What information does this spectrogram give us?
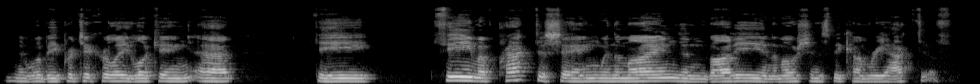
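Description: A man leads a guided meditation as a teacher. His voice sits a little higher than most men's. He speaks very slowly, in short measured phrases, leaving pauses between instructions. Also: level tone, a little mellow.

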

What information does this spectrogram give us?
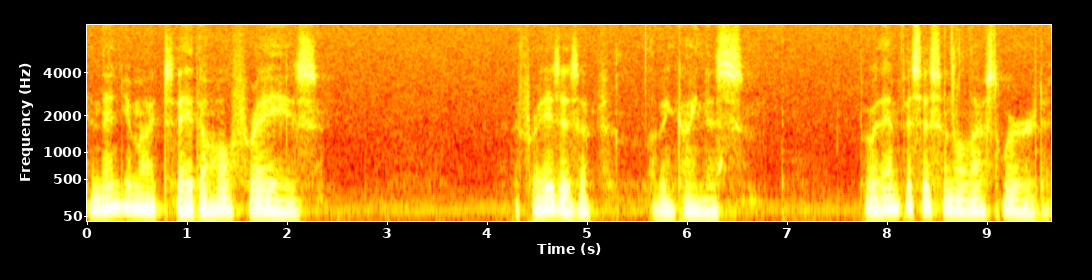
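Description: A man leading a guided loving-kindness meditation, speaking softly and trailing off into whispers. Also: on the low side, slight background noise, low-quality recording. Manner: slow, soft, trailing into whispers. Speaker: meditation teacher.

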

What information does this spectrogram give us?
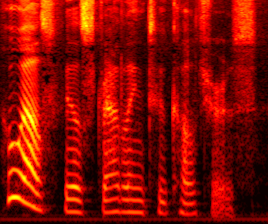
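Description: An older woman teaching a group, asking many quick questions in a chatty way. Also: deep voice, sing-song. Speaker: meditation teacher leading a group. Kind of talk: informal group discussion.

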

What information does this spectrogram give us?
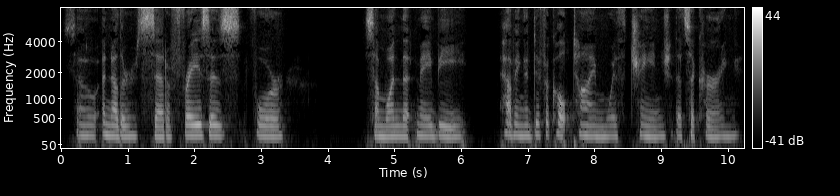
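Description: A woman guides a meditation in a slightly low voice. Her delivery is very slow and gentle. She speaks in short phrases and leaves long, unhurried pauses between them. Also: little pitch movement. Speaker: meditation teacher.

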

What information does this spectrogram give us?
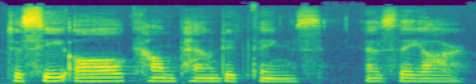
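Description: A woman leads a guided meditation in a low, very even voice. She speaks very slowly and deliberately, leaving space between short, soothing phrases as she gives gentle instruction. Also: poor audio. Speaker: meditation teacher. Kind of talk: guided meditation, slow and deliberate with long pauses.

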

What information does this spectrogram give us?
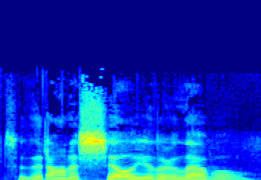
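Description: A woman teaching a guided meditation in a gentle, soothing, unhurried manner with long pauses between phrases. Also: medium pitch, steady tone.

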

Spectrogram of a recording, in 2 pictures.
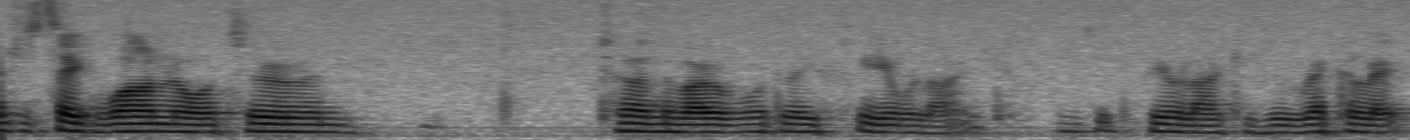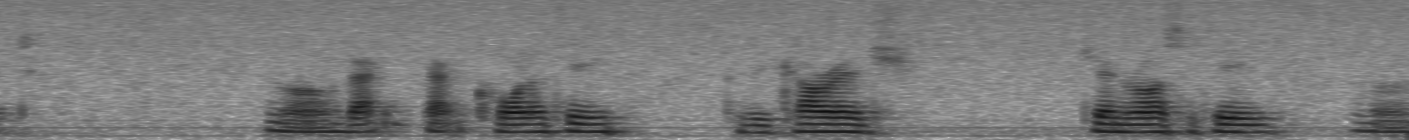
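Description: Male meditation guide: very slow, level delivery, reflective and contemplative, leaves space between phrases. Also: mid-range voice, gravelly, dark tone, rough recording. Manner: contemplative, unhurried phrasing with reflective pauses and murmured mms. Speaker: meditation teacher.

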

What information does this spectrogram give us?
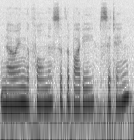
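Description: A woman meditation teacher leading a guided meditation at a retreat, speaking calmly in short phrases with long pauses. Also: on the low side, rough recording. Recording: steady background hiss.

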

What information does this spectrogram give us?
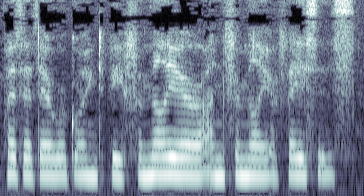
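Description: A woman leading a guided meditation as a teacher, speaking gently in a soft, breathy, hushed voice with long pauses. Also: a little high, completely flat delivery.

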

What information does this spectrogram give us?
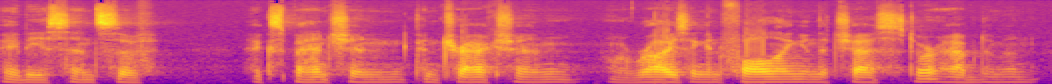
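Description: A man with a low, husky voice leads a guided meditation. He speaks very slowly and gently, leaving long pauses between short phrases as a teacher would. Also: monotone, poor audio.

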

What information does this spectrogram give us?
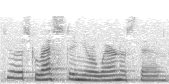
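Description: A woman meditation teacher leading a guided meditation in a gentle, soothing manner, with long pauses between slow phrases. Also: a little high, rough recording. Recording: clear background noise.

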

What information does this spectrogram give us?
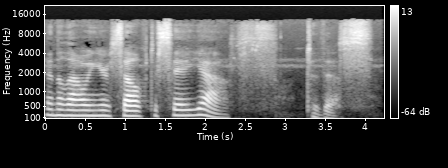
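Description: A woman meditation teacher leading a guided meditation in a gentle, unhurried manner with long pauses. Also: on the low side, animated. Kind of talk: guided meditation, softly instructing.

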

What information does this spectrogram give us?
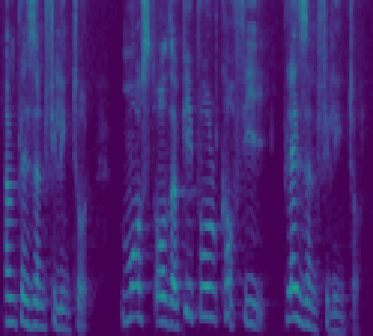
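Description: A woman with a French accent giving a gentle, explanatory talk on meditation as a teacher. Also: medium pitch. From France. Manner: gentle, explanatory, repeats phrases, slow in places. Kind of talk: dharma talk. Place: meditation center.

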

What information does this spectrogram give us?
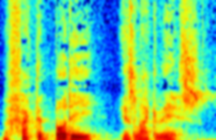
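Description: A man teaching a guided meditation in measured phrases, with long pauses between them. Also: mid-range voice, monotone, vocal fry, darkish tone.

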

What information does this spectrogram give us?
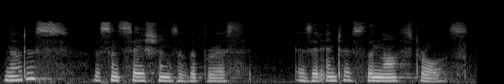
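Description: A woman with a low, mellow voice guides a meditation. She speaks softly and calmly in short instructive phrases with room between them, and the recording is slightly dull and muffled. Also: measured pace, slightly rough. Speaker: meditation teacher.

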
